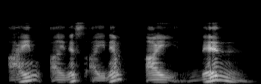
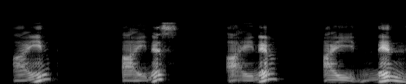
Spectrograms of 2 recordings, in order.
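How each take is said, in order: First: Quick recitation. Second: One word at a time, with pauses; slowed-down recitation. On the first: Teacher recites endings for learners, quick list. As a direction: run through the article endings, landing hard on "einen". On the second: Teacher slows down for learners, spaced word by word. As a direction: separate each article, stretching out "einen". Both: Shown as a demonstration. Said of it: "너무 빠른가요?".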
